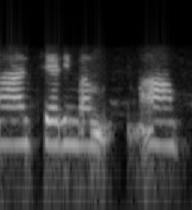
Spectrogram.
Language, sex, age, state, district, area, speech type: Tamil, female, 30-45, Tamil Nadu, Thoothukudi, urban, conversation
